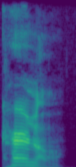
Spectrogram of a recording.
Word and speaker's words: colonel: English speakers know that this 16th century word which is derived from middle french is pronounced colonel what however those learning English as a Second Language we can feast by the first Oh son like an e the L that sounds like an R and the second Oh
